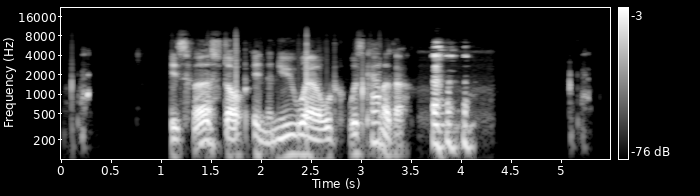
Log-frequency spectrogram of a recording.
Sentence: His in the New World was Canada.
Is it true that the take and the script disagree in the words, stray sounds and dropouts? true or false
true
